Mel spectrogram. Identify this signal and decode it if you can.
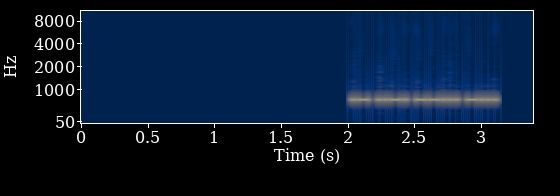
Morse code, heard as a keyed tone, about 52 wpm, 700 Hz. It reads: AF7B
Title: USA Call Signs - 4 Characters - 50wpm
